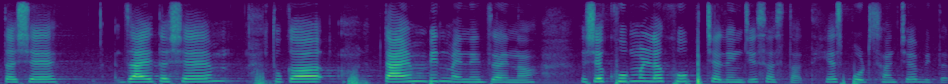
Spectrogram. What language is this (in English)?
Konkani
